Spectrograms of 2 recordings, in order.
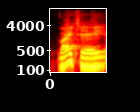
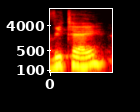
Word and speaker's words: lignum vitae: some exotics that are lignum vitae or vitae or they tie a lot of pronunciations I suppose Latin would be V tie is one of the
